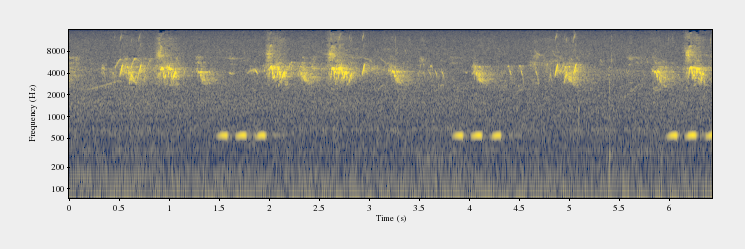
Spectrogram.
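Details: Eurasian hoopoe on a roof tile repeating its insistent song: three mellow low 'poo-poo-poo' notes roughly every two seconds, against a chorus of sharp high chirps from other birds.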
